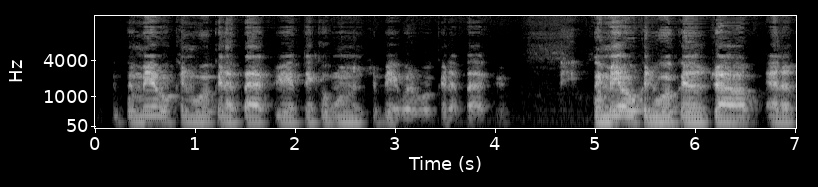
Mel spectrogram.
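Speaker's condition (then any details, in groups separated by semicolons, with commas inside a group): Cerebral palsy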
